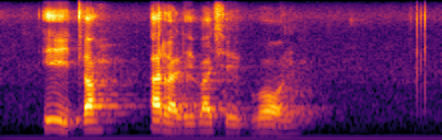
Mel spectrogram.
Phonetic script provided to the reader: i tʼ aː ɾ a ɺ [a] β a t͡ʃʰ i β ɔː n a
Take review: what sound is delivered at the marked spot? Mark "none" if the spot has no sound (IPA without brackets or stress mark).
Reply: i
